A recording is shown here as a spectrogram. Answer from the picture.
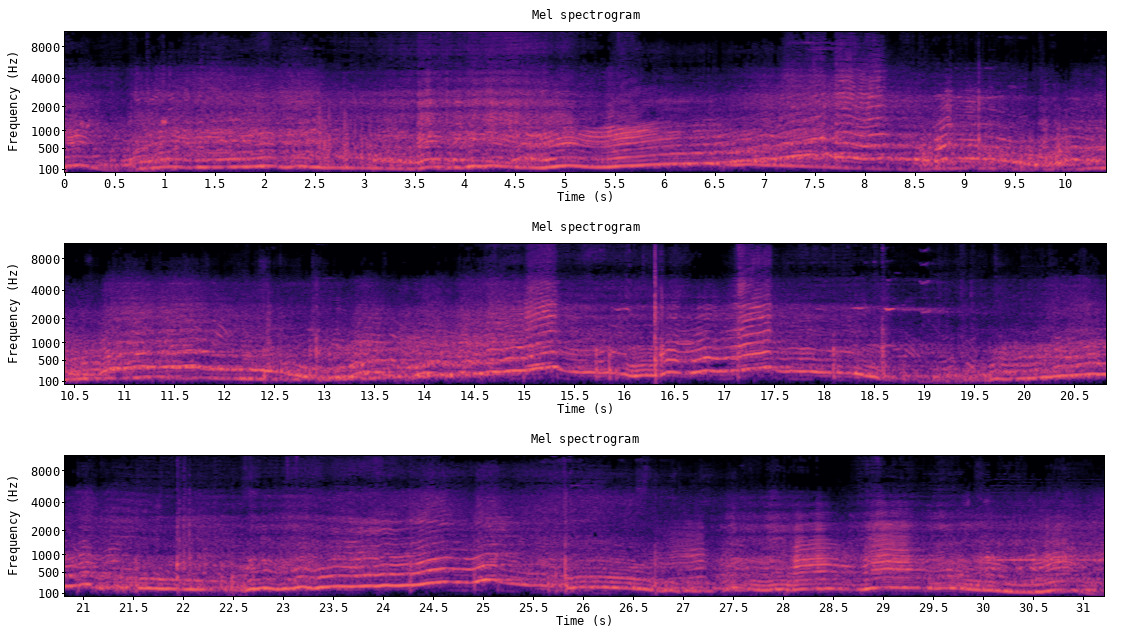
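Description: Small race car's engine revving up and dropping back again and again as it accelerates and brakes through a tight course of turns.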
